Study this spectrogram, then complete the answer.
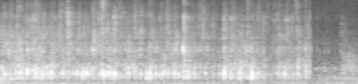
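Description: Water bubbles and rattles inside a Borosil electric kettle, a close, busy, steady boiling sound that suddenly drops quieter near the end.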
